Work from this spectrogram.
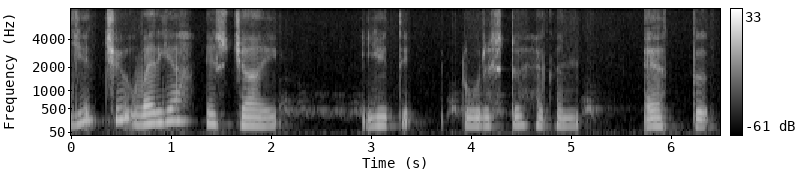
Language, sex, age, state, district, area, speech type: Kashmiri, male, 45-60, Jammu and Kashmir, Baramulla, rural, spontaneous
